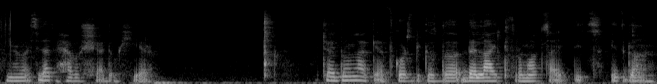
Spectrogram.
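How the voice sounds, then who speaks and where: Soft-spoken, a woman with a very deep, low pitch keeps her intonation fairly even and leaves long, frequent pauses. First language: non-English. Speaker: beauty vlogger. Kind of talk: casual chat. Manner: slow. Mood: serious, recounting illness. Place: home room.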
